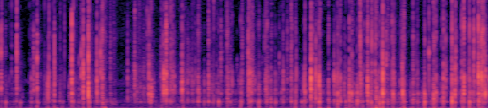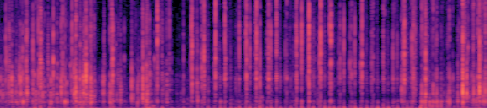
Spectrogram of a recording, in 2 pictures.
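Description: A handheld, hollow black plastic gamepad is worked by thumbs pressing and clicking its buttons and sticks. A rapid, dense stream of sharp, bright plastic clicks and taps continues steadily throughout, each click dying away almost instantly.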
